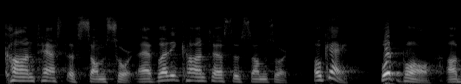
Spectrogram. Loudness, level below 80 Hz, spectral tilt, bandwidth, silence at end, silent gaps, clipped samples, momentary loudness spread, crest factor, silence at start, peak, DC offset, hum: -33 LUFS; -72 dBFS; -5 dB/octave; 11 kHz; 0 s; none; under 0.1%; 14 LU; 18 dB; 0.05 s; -14 dBFS; under 0.1%; none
